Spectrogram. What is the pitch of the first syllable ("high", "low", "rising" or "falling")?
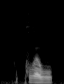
low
